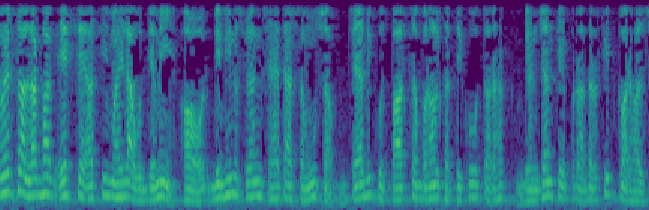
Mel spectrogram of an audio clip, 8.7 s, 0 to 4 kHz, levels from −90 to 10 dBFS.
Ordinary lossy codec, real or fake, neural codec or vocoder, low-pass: none; real; none; 3.6 kHz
